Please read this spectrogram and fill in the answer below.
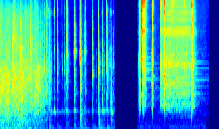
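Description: Audience applause dying away into a few scattered claps, then a brief silence. After that comes a short camera-shutter sound effect, a sharp click followed by about half a second of steady whirring, with the production company's lens logo.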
